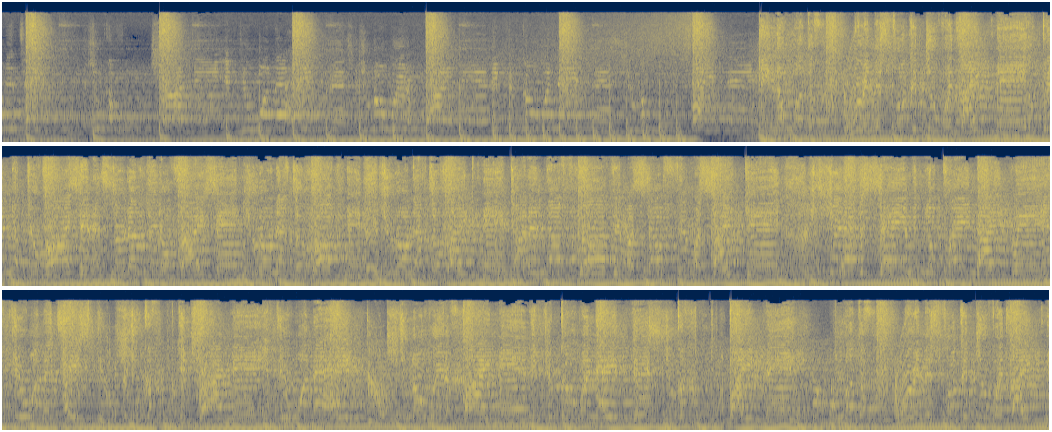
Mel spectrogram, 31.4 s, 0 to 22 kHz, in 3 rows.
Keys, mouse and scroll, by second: 0.3 click, 2.7 scroll down 1, 3.2 scroll up 1, 5.4 scroll, 5.5 click, 8.2-9.8 scroll down 1, 9.8-10.5 scroll up 1, 10.5 click, 11.3 scroll down 1, 11.5 ctrl+z, 12.4 click, 14.2-15.0 scroll up 1, 15.0-23.1 drag, 23.1-24.6 scroll up 1, 24.6 click, 25.6 scroll down 1, 26.1-27.1 scroll up 1, 27.1-29.1 drag, 29.6-30.0 scroll down 1, 30.0-31.0 scroll up 1, 31.0 click.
